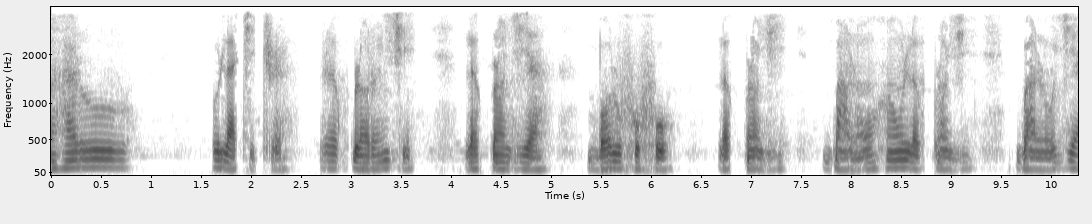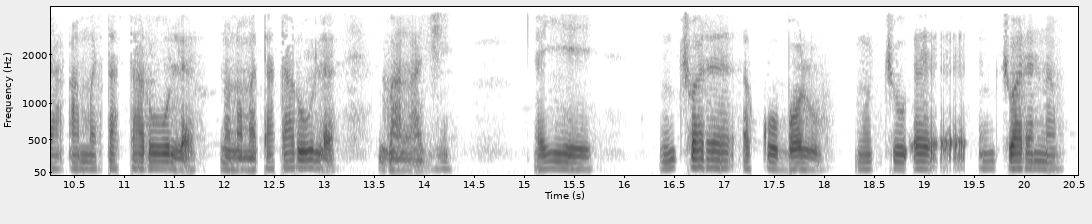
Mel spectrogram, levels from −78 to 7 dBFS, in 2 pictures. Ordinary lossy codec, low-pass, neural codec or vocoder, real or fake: AAC, 16 kbps; 3.6 kHz; vocoder, 44.1 kHz, 128 mel bands every 256 samples, BigVGAN v2; fake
